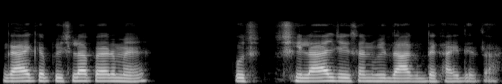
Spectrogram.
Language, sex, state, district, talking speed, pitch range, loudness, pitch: Bhojpuri, male, Bihar, Saran, 155 wpm, 145-160 Hz, -17 LUFS, 155 Hz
